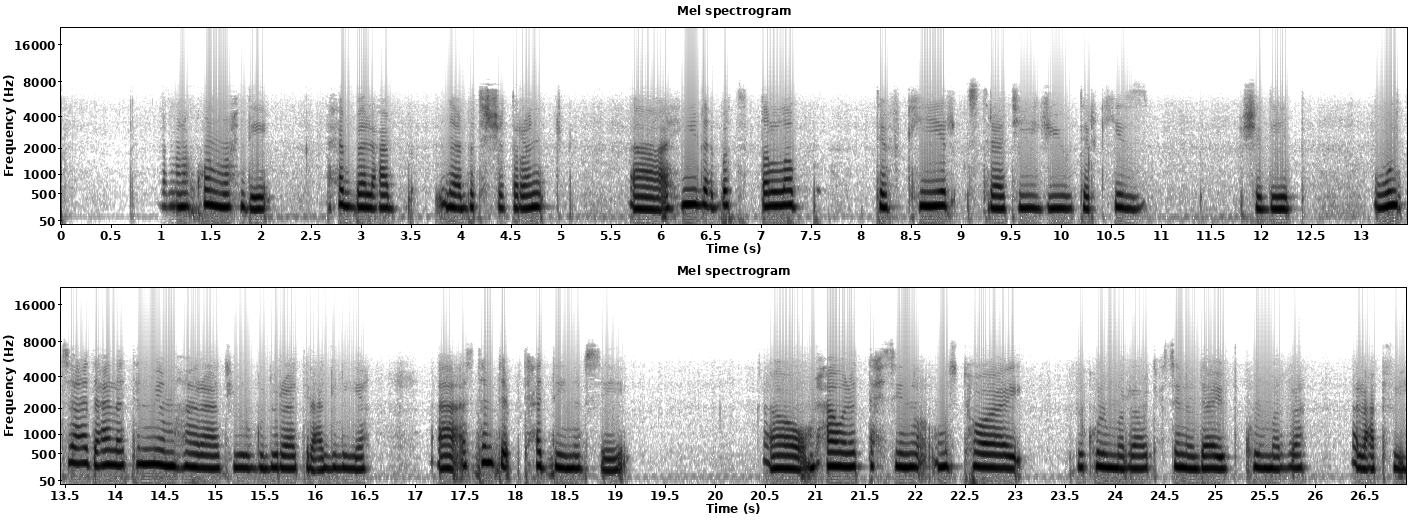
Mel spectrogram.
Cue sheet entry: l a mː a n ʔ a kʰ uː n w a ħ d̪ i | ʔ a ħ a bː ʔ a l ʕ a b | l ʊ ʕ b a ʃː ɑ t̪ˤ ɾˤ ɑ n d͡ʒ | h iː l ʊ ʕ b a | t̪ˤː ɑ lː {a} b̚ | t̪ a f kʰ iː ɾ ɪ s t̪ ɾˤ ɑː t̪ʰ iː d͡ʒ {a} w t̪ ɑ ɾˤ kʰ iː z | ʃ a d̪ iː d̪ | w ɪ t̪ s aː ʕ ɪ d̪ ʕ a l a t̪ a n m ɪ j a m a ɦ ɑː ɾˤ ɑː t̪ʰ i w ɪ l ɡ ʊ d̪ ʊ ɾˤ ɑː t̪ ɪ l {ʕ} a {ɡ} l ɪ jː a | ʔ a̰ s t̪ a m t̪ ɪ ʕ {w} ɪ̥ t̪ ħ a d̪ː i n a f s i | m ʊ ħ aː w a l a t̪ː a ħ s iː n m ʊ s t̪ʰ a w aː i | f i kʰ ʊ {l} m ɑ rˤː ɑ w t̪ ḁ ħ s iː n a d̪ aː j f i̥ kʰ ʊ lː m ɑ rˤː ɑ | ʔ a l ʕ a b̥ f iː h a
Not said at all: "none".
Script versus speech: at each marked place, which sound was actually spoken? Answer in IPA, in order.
ɑ, i, ʕ, ɡ, b, lː

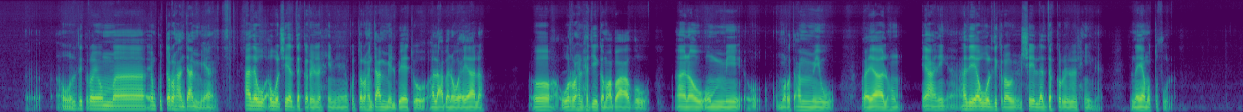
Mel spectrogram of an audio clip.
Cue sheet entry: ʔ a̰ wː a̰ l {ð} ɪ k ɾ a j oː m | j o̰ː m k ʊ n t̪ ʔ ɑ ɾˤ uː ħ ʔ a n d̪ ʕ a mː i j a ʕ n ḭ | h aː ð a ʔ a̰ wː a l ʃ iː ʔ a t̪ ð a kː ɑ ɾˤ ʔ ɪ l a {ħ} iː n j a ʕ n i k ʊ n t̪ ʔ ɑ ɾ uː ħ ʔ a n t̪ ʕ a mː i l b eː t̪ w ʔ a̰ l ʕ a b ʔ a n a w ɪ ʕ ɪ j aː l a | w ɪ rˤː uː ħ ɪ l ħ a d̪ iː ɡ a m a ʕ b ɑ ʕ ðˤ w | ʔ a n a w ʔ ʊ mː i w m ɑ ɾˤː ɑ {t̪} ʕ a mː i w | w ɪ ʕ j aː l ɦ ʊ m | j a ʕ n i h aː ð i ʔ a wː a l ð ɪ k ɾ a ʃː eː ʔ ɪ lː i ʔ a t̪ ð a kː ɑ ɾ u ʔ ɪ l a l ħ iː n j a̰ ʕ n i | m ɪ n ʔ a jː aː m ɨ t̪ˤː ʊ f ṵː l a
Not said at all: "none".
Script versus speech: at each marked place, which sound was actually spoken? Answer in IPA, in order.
ð, ħ, t̪

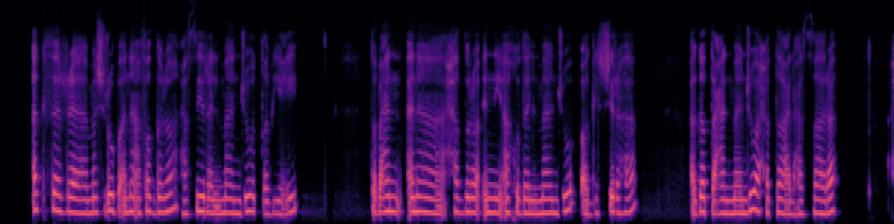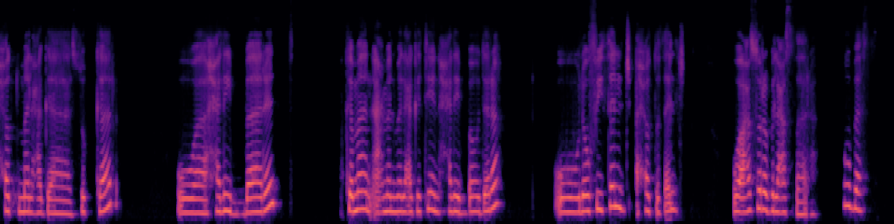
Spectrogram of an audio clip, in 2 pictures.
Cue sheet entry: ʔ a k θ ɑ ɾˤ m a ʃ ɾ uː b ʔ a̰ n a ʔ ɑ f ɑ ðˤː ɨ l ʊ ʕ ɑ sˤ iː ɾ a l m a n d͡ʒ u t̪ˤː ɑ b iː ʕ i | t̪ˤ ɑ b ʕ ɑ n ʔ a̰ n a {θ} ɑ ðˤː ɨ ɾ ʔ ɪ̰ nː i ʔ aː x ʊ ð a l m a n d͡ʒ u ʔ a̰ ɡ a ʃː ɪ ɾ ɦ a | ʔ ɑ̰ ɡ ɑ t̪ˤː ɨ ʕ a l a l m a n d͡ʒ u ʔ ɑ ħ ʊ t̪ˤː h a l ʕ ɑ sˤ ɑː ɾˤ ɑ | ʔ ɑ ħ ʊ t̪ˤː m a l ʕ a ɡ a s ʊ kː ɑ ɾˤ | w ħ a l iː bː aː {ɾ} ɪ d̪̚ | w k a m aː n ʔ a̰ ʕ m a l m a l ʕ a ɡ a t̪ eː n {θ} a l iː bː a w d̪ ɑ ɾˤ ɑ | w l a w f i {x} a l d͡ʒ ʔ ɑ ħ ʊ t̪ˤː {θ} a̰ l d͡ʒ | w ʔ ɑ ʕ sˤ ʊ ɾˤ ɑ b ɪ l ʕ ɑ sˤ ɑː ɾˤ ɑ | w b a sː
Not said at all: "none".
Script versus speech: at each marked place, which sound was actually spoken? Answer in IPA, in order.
ħ, ɾ, ħ, θ, θ

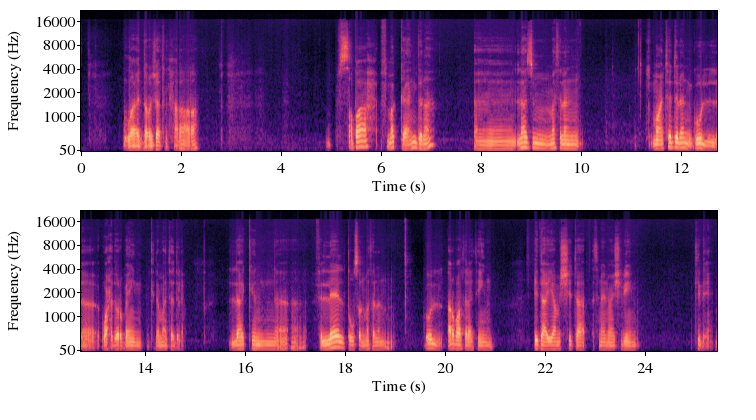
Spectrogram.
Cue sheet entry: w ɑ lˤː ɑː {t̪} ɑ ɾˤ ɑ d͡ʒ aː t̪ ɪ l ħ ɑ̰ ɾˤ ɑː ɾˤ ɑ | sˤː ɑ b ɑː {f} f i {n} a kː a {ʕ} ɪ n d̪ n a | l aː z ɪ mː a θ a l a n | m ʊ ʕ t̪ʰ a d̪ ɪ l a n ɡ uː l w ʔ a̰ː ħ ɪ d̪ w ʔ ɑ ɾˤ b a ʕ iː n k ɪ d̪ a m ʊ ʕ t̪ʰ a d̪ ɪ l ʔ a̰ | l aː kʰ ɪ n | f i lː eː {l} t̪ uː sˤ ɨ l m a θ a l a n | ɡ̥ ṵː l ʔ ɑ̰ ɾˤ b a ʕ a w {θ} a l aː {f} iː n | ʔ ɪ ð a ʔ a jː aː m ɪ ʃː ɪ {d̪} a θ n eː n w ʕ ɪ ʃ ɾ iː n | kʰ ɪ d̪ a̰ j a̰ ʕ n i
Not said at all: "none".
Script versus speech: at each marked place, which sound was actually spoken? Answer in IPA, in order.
d̪, ħ, m, ʕ, l, θ, θ, t̪

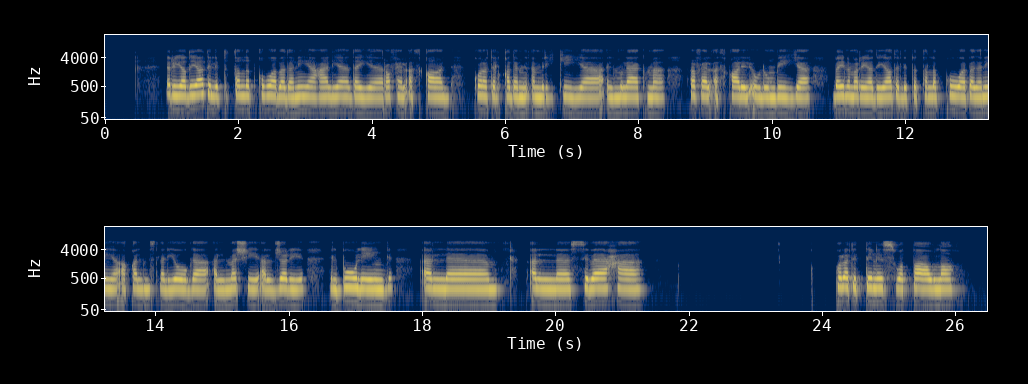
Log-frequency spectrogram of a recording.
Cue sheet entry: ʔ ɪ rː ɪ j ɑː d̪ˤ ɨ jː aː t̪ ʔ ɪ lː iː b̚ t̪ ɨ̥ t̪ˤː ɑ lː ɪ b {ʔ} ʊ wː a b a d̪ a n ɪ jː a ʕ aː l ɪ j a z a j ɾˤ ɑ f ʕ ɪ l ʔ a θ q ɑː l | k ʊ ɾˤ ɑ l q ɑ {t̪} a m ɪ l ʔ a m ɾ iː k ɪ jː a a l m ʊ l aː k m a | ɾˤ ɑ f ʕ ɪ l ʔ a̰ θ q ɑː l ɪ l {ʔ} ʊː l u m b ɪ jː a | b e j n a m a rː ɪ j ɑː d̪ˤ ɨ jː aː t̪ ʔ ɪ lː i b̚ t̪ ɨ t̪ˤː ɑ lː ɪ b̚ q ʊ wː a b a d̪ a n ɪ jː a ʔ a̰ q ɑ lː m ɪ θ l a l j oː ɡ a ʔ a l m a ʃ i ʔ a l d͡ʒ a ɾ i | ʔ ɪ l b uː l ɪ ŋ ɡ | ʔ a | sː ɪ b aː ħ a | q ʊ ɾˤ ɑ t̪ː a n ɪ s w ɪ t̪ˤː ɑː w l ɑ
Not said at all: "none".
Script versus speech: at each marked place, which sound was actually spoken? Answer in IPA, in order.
q, d̪, ʔ

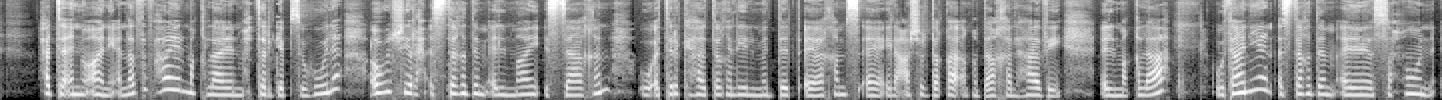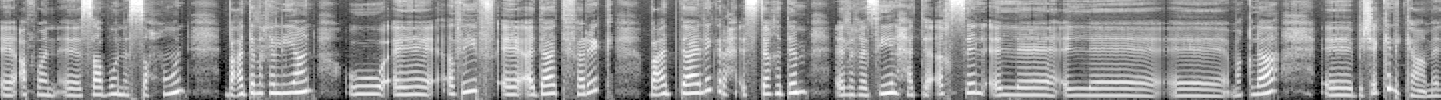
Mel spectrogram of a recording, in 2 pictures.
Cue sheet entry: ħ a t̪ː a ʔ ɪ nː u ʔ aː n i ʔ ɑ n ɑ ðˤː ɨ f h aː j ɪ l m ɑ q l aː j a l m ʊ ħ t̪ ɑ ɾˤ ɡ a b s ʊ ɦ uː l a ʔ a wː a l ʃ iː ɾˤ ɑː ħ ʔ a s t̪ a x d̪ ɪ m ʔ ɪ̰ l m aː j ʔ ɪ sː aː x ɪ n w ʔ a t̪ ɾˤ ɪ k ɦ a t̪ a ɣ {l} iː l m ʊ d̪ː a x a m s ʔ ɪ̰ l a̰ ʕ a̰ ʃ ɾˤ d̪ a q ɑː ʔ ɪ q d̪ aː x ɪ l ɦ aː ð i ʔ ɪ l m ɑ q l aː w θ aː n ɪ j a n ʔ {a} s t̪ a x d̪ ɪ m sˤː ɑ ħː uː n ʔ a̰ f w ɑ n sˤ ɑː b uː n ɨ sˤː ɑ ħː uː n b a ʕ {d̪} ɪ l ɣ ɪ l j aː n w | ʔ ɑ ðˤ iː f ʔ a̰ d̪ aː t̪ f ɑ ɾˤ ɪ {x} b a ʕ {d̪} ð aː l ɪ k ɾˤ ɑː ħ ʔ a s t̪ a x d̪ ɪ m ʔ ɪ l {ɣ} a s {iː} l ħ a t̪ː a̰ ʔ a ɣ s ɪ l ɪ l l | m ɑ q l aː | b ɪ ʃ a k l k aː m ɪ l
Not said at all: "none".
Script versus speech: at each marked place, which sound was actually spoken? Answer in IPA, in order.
l, a, d̪, k, d̪, ɣ, iː

